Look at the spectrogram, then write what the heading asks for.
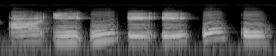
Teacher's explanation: ये वे स्वर हैं जिनके उच्चारण में ह्रस्व स्वर से लगभग दुगुना समय लगता है। आ ई उ ए ओ ये संख्या में 7 है। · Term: दीर्घ स्वर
